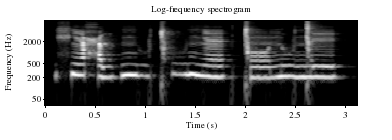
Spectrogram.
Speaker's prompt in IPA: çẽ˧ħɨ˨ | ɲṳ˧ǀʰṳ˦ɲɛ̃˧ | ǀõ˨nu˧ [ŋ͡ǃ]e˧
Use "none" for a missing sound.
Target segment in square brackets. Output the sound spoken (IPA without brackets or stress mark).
ŋ͡ǀ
